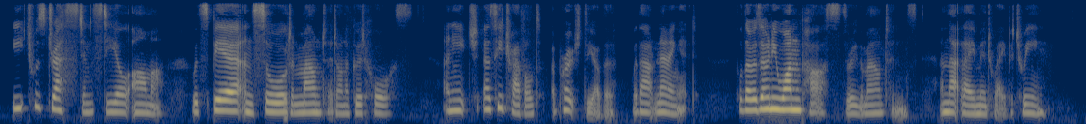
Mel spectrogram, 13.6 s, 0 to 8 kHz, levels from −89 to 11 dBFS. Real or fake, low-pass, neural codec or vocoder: fake; 7.2 kHz; codec, 16 kHz, 1 kbps, X-Codec, WavLM features, trained on Multilingual LibriSpeech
